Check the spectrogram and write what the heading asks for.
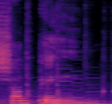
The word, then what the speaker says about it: champagne: a particular one cha c-h-a-m-p-a-g-n-e okay that's champagne why is this champagne is it not the chi sound now um the English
